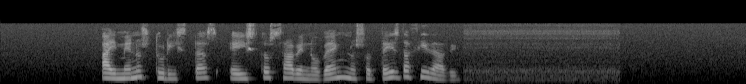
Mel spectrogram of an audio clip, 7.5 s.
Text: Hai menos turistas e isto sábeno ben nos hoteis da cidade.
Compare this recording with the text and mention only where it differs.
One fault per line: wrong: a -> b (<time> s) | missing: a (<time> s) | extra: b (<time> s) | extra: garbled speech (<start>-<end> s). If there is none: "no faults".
no faults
